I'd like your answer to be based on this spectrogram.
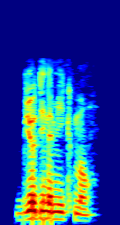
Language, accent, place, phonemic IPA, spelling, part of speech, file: French, France, Lyon, /bjɔ.di.na.mik.mɑ̃/, biodynamiquement, adverb, LL-Q150 (fra)-biodynamiquement.wav
- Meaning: biodynamically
